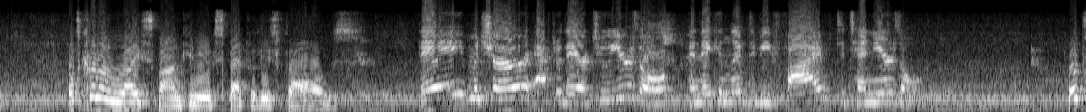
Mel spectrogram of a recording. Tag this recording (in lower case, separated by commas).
speech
